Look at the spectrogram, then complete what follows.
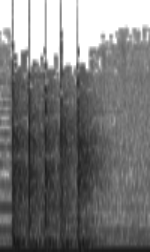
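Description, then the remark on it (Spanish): Five quick, evenly spaced, firm knocks on a door, followed by a quiet tail with no voices. “Uy, me parece que golpean la puerta.”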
